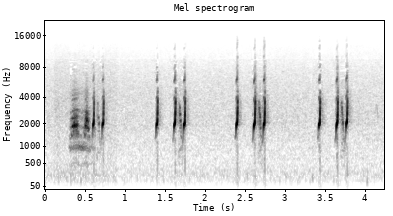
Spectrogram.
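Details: A short rough buzzy note opens, then quail triplets of sharp, high clipped notes repeat about once a second against a quiet background.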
